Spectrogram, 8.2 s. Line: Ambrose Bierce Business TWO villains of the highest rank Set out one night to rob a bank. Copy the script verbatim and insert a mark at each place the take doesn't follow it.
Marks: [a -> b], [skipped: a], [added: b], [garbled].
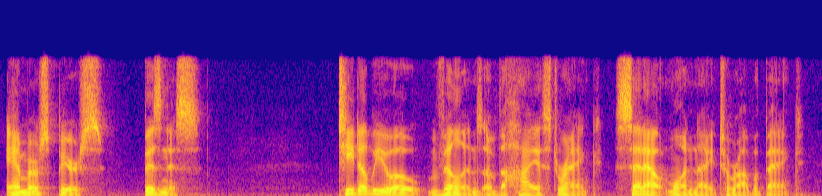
Ambrose Bierce Business TWO villains of the highest rank Set out one night to rob a bank.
